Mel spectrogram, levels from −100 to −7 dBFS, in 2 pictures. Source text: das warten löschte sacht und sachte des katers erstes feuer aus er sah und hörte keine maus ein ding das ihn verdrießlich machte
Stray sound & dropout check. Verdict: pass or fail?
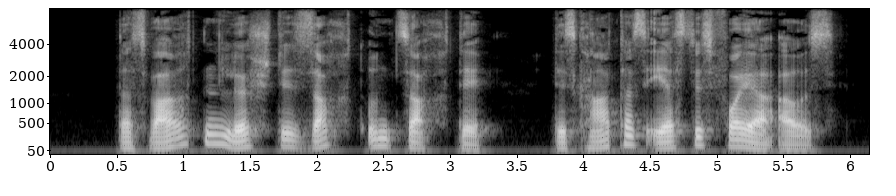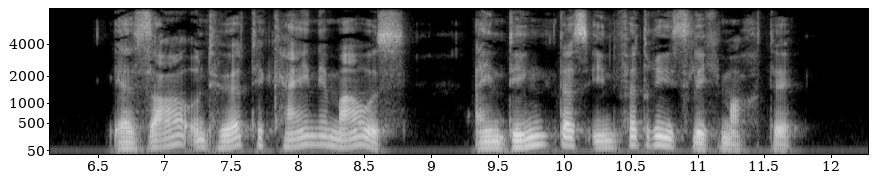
pass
